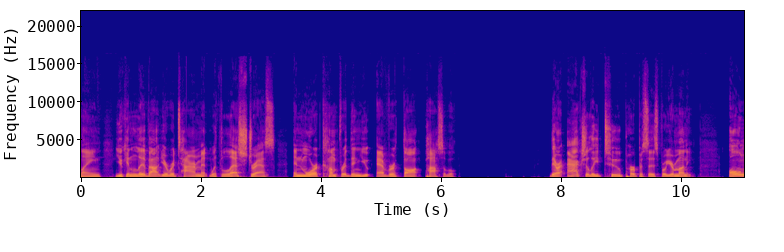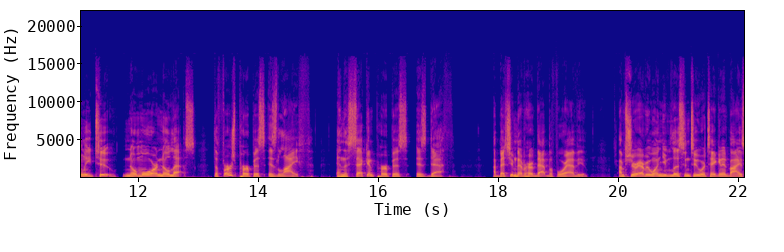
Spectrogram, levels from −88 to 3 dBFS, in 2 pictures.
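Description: Speech recording, with nothing technically wrong with it.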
